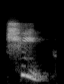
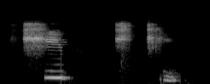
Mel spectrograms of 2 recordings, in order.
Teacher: you want to release the sound suddenly unlike the sh sound where you need to release the sound slowly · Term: CH sound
